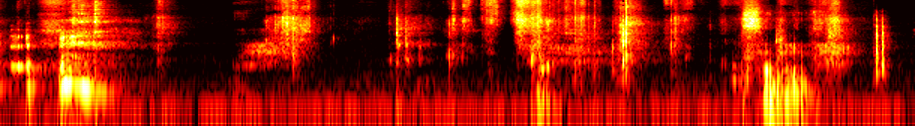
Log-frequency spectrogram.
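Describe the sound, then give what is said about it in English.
Crisp rustling and crinkling as a piece of paper is picked up and handled, in short bursts of crackle with brief pauses between them. “Go on, take another piece of paper.”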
